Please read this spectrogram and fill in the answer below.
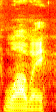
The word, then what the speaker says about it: Huawei: Hawaii. Am I pronouncing that right? – No, Huawei. – Huawei, that is right.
